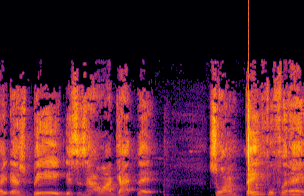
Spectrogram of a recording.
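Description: Over noticeable background noise, a man with a high pitch projects a raised voice at a moderate pace in an animated tone. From US South, South Carolina. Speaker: podcast host. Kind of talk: personal storytelling monologue.

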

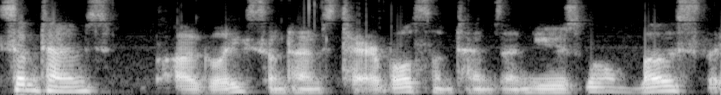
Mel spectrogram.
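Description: A man's plain, everyday voice with an American accent, medium pitch, ordinary pitch variation and a fairly quick pace. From US Midwest. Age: 40s. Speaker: photographer. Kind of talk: casual interview conversation.

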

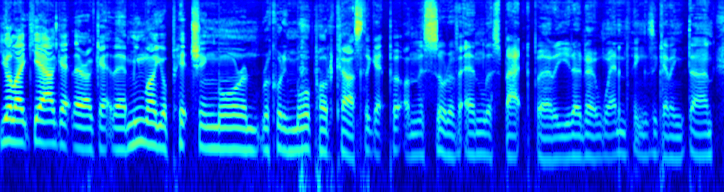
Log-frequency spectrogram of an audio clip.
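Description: A man with a normal speaking voice talks at medium pitch and a moderate pace. He has ordinary pitch variation and hardly any pauses. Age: 20s. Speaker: podcast co-host. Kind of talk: casual chat.

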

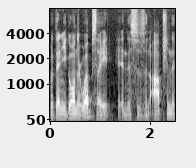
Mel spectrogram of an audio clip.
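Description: On a very clean recording with a silent background, a man speaks with an Upper Midwest accent. His pitch is very deep and low, with ordinary variation at a moderate pace. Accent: Upper Midwest (Minnesota). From Minnesota, Little Falls. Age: 40s. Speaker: political candidate and wildlife biologist. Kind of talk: casual interview chat.

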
